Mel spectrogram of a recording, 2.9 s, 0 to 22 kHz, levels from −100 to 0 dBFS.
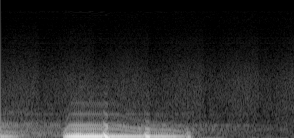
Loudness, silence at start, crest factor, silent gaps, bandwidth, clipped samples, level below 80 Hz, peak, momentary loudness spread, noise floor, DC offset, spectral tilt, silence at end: -25 LUFS; 0 s; 16 dB; none; 1.1 kHz; under 0.1%; -24 dBFS; -8 dBFS; 21 LU; -64 dBFS; under 0.1%; -11 dB/octave; 1.05 s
